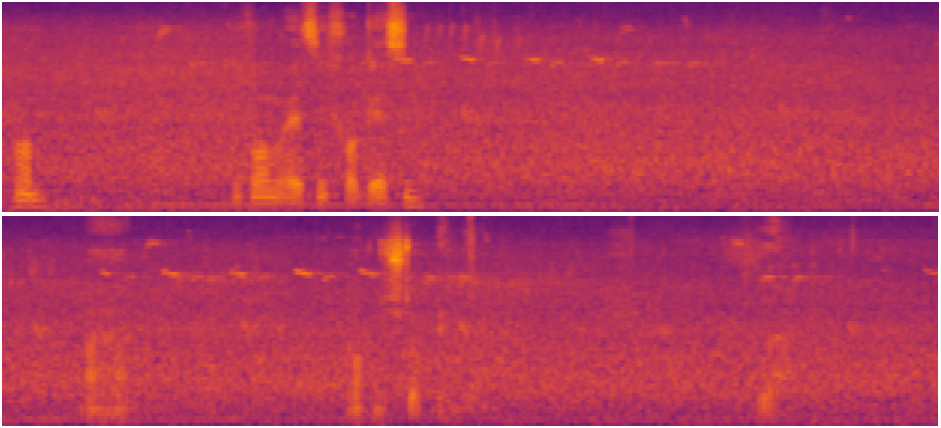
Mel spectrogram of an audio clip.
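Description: A duck quacks loudly in short bursts close by.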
